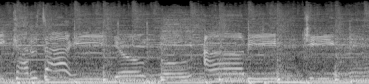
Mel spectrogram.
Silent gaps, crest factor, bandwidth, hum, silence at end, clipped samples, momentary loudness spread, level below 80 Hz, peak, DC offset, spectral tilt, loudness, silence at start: none; 12 dB; over 20 kHz; none; 0 s; under 0.1%; 2 LU; -20 dBFS; 0 dBFS; under 0.1%; -4 dB/octave; -11 LUFS; 0 s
